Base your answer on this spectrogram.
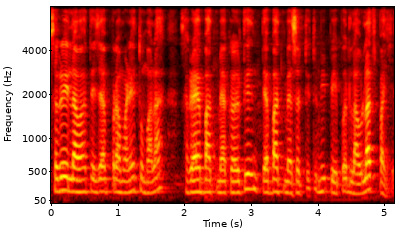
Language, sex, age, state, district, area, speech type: Marathi, female, 60+, Maharashtra, Osmanabad, rural, spontaneous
